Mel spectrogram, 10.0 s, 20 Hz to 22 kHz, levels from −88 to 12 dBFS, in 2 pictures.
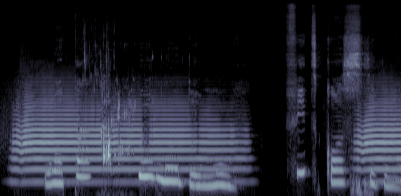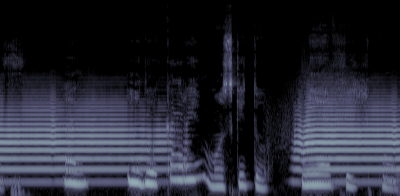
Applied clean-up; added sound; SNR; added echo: neural mask model RNNoise.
